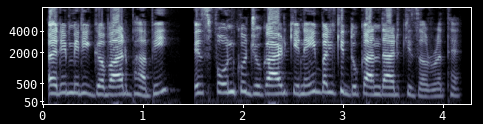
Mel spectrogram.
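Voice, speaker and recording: A woman's voice: fairly high pitch, moderate pace, natural voice. A woman voicing a snooty young city sister-in-law who scolds haughtily and sprinkles in English words, in a family story. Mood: mocking.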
